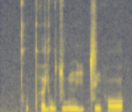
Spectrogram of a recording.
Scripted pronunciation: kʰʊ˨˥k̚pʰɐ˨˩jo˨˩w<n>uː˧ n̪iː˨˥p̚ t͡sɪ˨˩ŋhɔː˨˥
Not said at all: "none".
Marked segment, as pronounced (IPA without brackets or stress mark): t͡s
